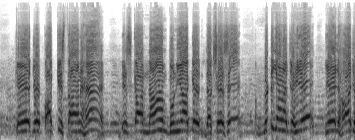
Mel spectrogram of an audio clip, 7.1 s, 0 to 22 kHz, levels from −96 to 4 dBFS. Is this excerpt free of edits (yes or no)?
yes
